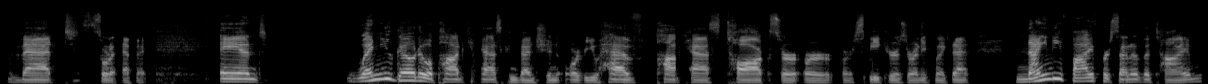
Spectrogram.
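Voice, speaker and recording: A man's voice: on the low side, no echo, recorded from a distance. A man giving a rambling, enthusiastic explanation as a guest in a conversational interview. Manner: rambling, enthusiastic explaining, acts out imagined quotes. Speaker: podcast guest, audio drama producer.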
